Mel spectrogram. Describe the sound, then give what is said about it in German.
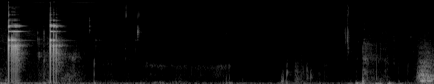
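Beer glasses clink together twice in quick succession at the start, bright, in a toast, followed by quiet shuffling and a few soft knocks. “Aber zuerst einmal hoch die Tassen Endlich. oder Gläser. Endlich, ja. ja. Prost, Prost.”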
